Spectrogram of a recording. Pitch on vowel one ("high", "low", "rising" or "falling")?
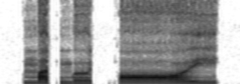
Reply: high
